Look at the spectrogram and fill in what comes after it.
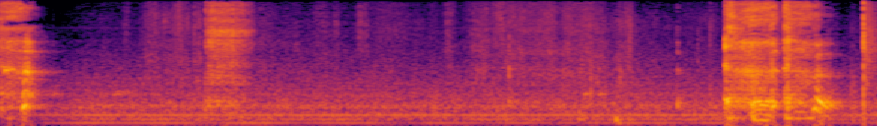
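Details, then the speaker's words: Loud, forceful coughs in clusters, recurring after a pause, from a woman who inhaled part of a sandwich; she feels food in her lungs and is lightheaded. A coughing fit after inhaling food. "oh i was just eating a sandwich and i inhaled part of it i thought i was gonna choke to death"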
